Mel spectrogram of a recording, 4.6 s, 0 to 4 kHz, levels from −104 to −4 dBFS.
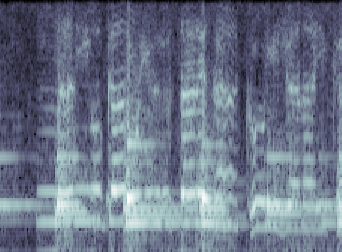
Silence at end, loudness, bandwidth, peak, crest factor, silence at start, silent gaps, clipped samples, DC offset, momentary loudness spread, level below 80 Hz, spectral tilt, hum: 0 s; -18 LUFS; 4 kHz; 0 dBFS; 18 dB; 0 s; none; under 0.1%; under 0.1%; 15 LU; -52 dBFS; -9.5 dB/octave; none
